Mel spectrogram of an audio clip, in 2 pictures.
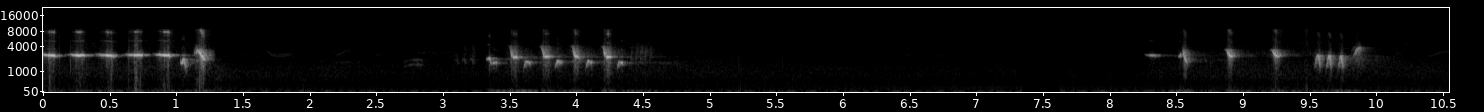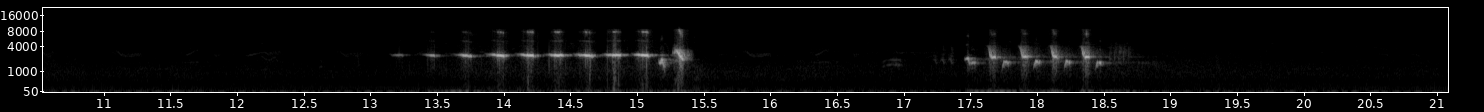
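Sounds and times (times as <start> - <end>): bird chirping rapidly: 13.4 - 15.4.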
